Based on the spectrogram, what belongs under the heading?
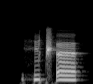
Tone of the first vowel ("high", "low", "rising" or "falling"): low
